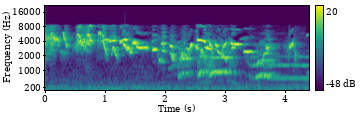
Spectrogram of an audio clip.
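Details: An energetic white-rumped shama song of dense cascading whistles and rapid down-slurred notes, with a few lower level whistles and clear separate notes toward the end.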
